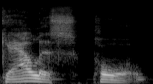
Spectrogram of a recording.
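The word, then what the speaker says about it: Gallis: and I believe in in Leadbelly's version it was called Gallas pole the it was G- A L L I S for the way he pronounced it but uh in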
